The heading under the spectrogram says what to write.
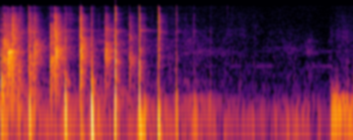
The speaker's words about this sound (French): On peut applaudir, je crois, cette belle parole.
